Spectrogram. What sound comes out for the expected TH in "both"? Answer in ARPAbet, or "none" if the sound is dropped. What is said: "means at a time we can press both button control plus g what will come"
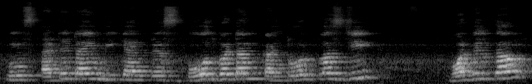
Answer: T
